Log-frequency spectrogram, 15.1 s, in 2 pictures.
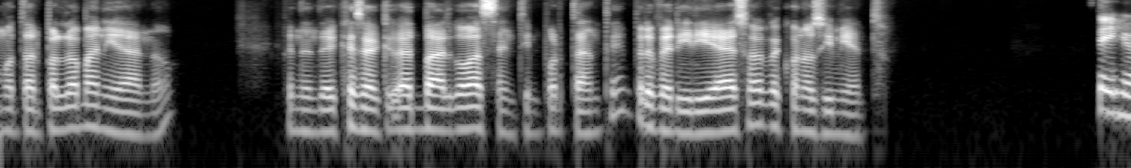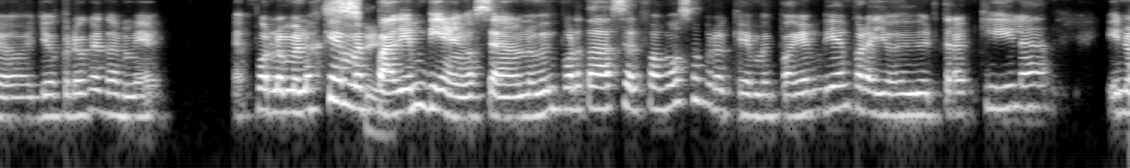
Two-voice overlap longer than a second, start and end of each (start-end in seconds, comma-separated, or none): none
